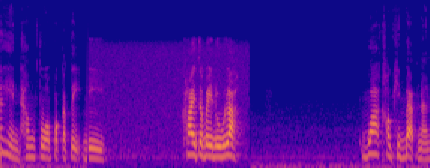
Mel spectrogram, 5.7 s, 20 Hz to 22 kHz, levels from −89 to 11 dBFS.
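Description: The input likely switched to a poorer device at 1.15 s, with a 20 ms silence at the switch, and back at 3.32 s. In between, nothing reaches above 9.5 kHz, so the speech turns duller, the level shifts by around 5 dB, and faint new background noise appears.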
